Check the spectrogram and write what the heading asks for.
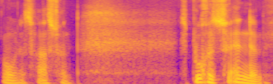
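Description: A man with a low voice reads a classic detective novel aloud as a bedtime story. His tone is gravelly and a little rough. The sound is close and dry, with no room around it, and he trips over words and fixes them as he goes. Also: normal speed, warm tone, dry recording. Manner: reads with frequent slips and self-corrections; informal asides between passages. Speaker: podcast host reading aloud. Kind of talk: bedtime story reading for sleep.

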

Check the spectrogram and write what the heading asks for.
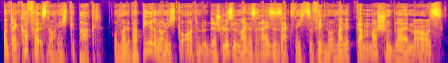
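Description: A man voicing an impatient, excitable old professor in a storybook reading, scolding loudly and in a hurry. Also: deep voice, quick pace, dry recording, clean studio sound, pitched above the performer's own voice, exaggerated voice.

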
